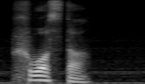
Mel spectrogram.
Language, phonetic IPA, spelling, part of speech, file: Polish, [ˈxwɔsta], chłosta, noun, Pl-chłosta.ogg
